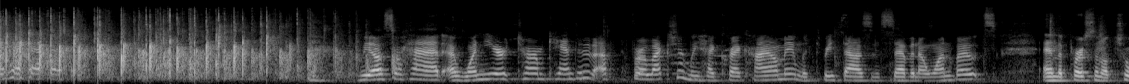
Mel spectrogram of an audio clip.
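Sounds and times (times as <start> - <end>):
crowd applause: 0.0 - 4.2
speech: 3.6 - 11.2.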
